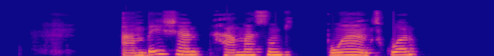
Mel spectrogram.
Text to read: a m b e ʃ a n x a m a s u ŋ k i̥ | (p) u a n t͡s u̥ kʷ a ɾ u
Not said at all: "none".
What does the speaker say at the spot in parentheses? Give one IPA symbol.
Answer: p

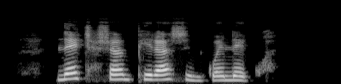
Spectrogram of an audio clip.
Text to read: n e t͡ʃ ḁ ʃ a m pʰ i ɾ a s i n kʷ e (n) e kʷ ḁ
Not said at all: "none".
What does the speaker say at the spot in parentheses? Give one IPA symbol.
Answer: n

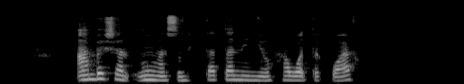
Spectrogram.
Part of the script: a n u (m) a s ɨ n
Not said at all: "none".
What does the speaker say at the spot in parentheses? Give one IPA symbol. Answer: ŋ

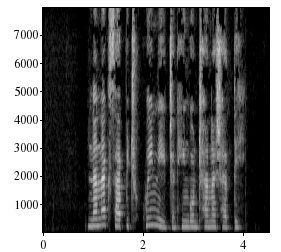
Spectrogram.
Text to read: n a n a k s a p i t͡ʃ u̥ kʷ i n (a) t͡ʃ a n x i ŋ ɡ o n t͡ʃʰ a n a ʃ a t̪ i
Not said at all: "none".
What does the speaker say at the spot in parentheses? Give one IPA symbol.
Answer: i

